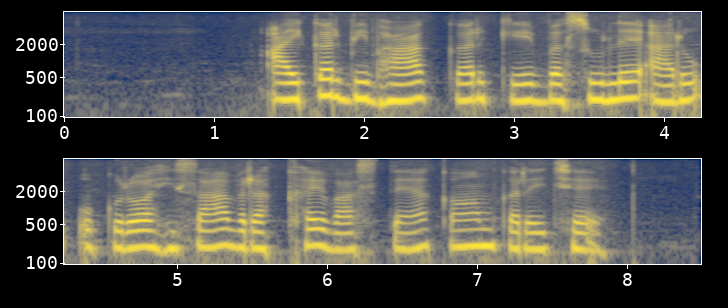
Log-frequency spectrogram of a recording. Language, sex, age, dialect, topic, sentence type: Maithili, female, 25-30, Angika, banking, statement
